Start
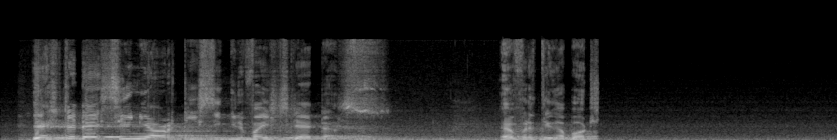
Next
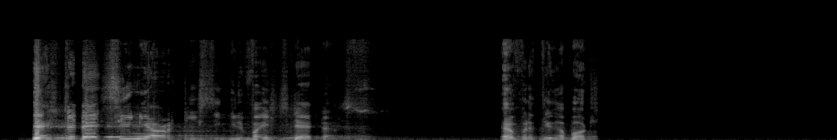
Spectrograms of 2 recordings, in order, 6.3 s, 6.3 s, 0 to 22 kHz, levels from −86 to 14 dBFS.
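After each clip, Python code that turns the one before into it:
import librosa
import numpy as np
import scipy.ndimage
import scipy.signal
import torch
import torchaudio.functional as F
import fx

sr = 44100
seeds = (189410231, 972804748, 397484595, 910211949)

y = fx.upward_expand(x, sr, threshold_db=-33.0, expansion=2.5)
y = F.gain(torch.from_numpy(y), -1.0).numpy()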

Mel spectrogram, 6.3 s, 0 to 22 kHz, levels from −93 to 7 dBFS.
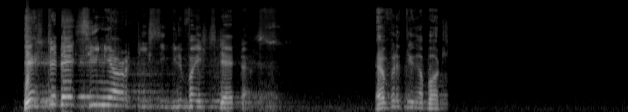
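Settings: y = 10.0 ** (-16.0 / 20.0) * np.tanh(x / 10.0 ** (-16.0 / 20.0))
y = F.gain(torch.from_numpy(y), -3.0).numpy()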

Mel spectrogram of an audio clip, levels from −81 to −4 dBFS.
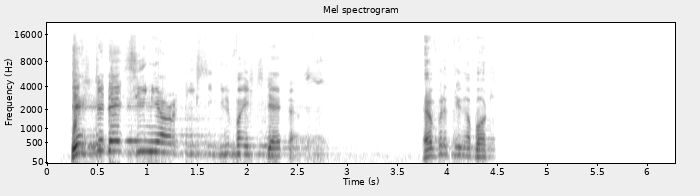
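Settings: y = x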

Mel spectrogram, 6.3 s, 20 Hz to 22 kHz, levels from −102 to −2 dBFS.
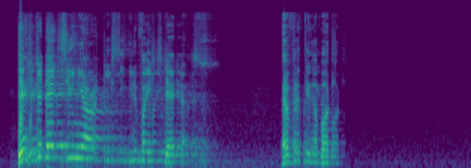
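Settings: y = x + 10.0 ** (-16.5 / 20.0) * np.pad(x, (int(133 * sr / 1000.0), 0))[:len(x)]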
